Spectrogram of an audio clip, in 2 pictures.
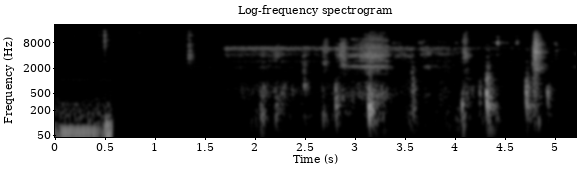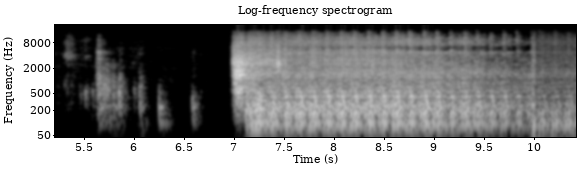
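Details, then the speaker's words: Suzuki GS750 at first start-up before carb vacuum tuning, vacuum gauges fitted after air filter upgrade, valve adjustment and ignition relay mod: lumpy, uneven idle pulse with one cylinder lagging; number two cylinder pulls far less vacuum than the other three, carburetors unsynchronized. "here's how the vacuum gauges looked when I first started it up we can see that the number two cylinder isn't pulling nearly as much vacuum as the other"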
